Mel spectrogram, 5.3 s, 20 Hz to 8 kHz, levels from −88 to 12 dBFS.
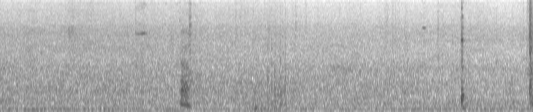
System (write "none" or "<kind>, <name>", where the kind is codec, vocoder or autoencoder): none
